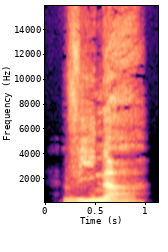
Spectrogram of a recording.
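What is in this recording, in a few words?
"Wina", German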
